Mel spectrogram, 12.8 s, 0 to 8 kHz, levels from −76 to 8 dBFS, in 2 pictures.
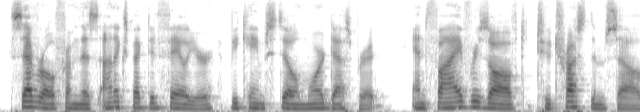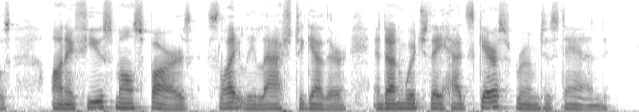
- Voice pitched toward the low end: Yes, low, 115 Hz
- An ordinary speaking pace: Yes, average, 150 wpm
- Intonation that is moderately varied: Yes, average, 3.4 semitones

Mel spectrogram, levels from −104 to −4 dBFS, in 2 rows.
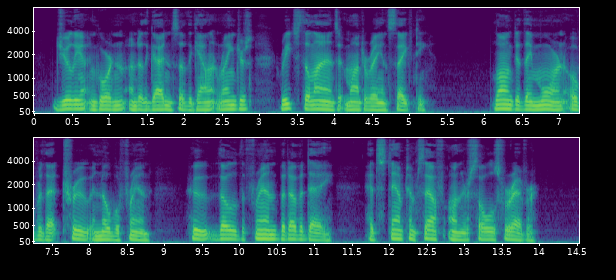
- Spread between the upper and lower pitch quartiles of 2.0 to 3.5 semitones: Yes, average, 2.8 semitones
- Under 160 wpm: No, average, 175 wpm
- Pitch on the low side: Yes, low, 110 Hz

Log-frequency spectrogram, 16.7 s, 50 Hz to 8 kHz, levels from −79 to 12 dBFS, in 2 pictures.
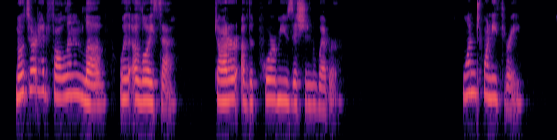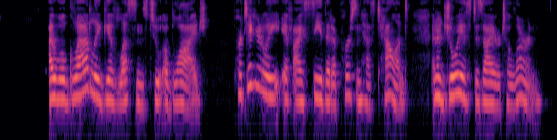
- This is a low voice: No, high, 220 Hz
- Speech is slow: Yes, slow, 130 wpm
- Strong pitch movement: No, average, 3.5 semitones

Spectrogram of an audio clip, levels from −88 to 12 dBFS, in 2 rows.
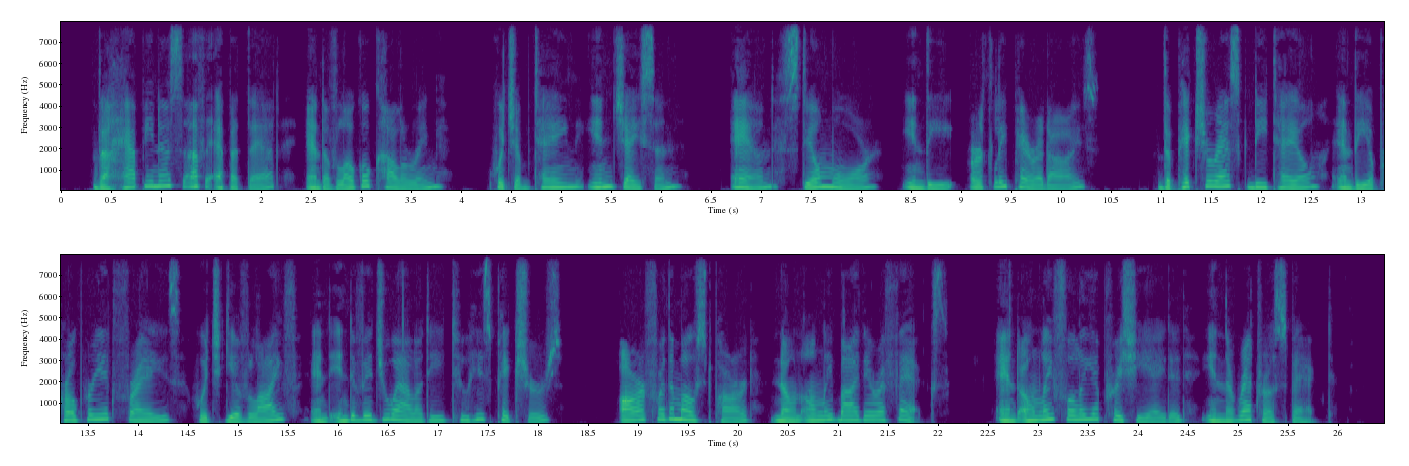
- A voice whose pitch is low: No, medium, 185 Hz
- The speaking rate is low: Yes, slow, 120 wpm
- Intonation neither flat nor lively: Yes, average, 4.3 semitones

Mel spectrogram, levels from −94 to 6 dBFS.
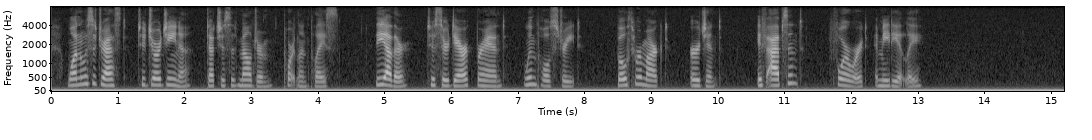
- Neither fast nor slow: No, slow, 105 wpm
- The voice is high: Yes, high, 205 Hz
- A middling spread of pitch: Yes, average, 3.4 semitones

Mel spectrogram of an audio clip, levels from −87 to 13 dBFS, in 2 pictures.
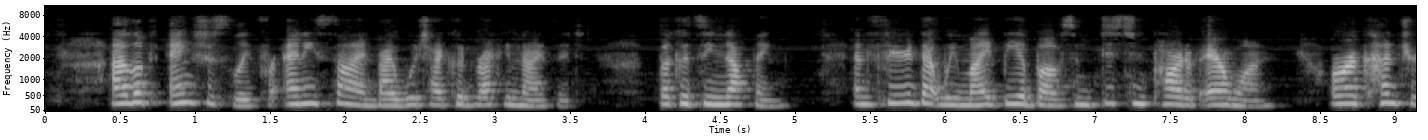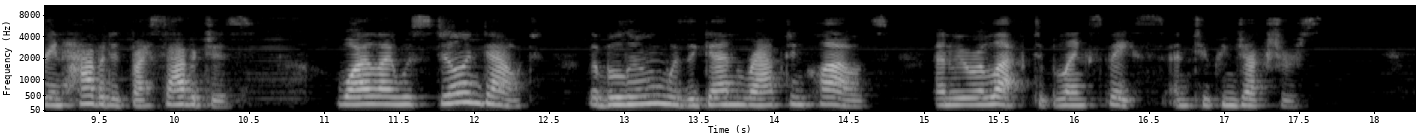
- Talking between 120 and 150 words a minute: No, average, 185 wpm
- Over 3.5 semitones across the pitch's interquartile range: No, average, 3.2 semitones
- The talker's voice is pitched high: Yes, high, 220 Hz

